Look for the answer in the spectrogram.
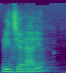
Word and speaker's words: Visionario: How would you say that in Italian? – Visionario. – Oh, okay. So it's like you said it correctly? – Yeah, Visionario. Just the second S, or the first S is just Visionario.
